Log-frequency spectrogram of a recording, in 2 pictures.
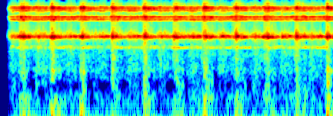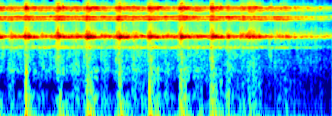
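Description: Jingle bells shaken in a steady rhythm, about three shakes a second, fading out near the end.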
